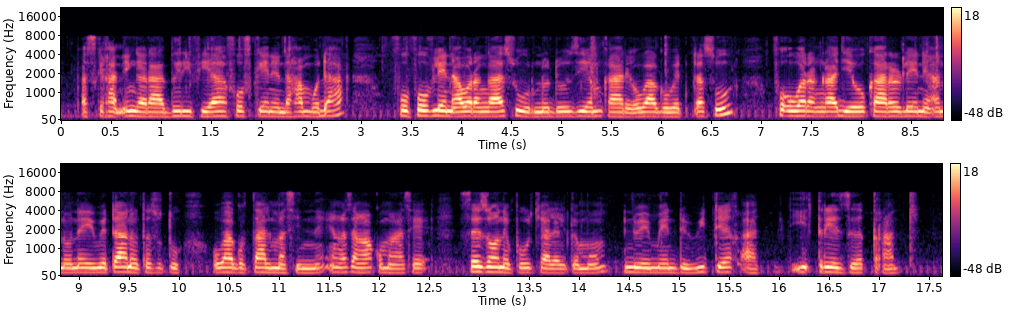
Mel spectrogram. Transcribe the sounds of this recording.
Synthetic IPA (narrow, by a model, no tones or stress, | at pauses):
paskixaniŋɡaɾaːbeɾifijafofkenendaxambɔdaha | fofoflenawaɾaŋɡaːsuːɾnodoziɛmkaːɾɛɔwaɡɔwɛttːasuɾfoːwaɾaŋɡad͡ʒewokaɾaɾlenɛanɔnajwɛtːanotas̬utuɔwaːɡɔtalmasinːeḭŋɡes̬aŋakumasesezõnepult͡ʃalelkemɔminwemɛndəwitːeɾa̰tɾezəːtɾãːnt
